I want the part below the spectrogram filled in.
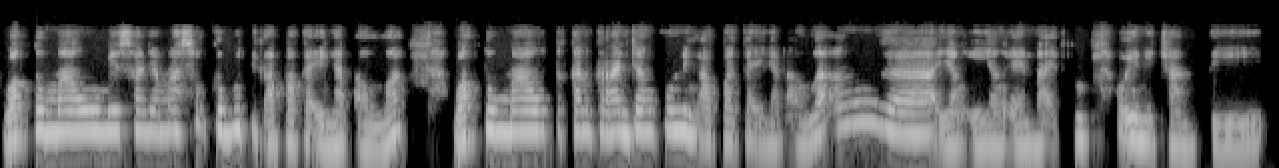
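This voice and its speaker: A woman giving a lively religious talk to women, often acting out little prayers and complaints. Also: fairly high pitch, moderate pace, vocal fry, muffled recording. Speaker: religious speaker.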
